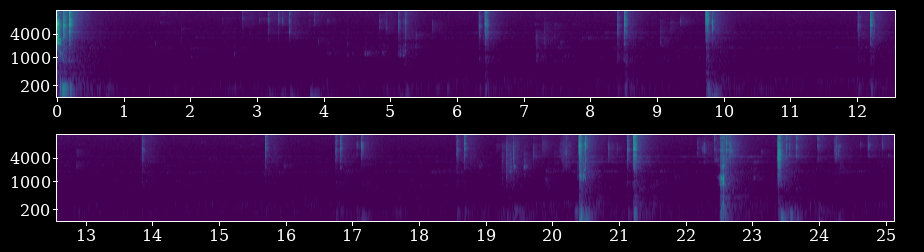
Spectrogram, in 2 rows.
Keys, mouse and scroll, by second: 0.0-3.3 drag, 3.0 a, 3.3 a, 5.1 i, 6.2-24.8 drag, 9.7 r, 17.0 r, 20.3 i.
